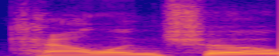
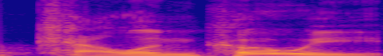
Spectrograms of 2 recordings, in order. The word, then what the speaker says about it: Kalanchoe: how do you pronounce, is it Kalanchoe or Kalanchoe? Is it Kufea or Kufia? Guess what? You're both right.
